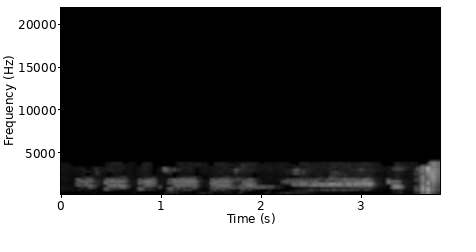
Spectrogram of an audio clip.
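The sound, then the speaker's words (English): Chickens and a rooster in a half-acre ranch-style backyard: repeated harsh bird calls in short bursts, then a longer drawn-out squawk, with a few low clucking sounds underneath and a sharp knock at the end; moderately loud, no talking. “I hear chicken and rooster.”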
